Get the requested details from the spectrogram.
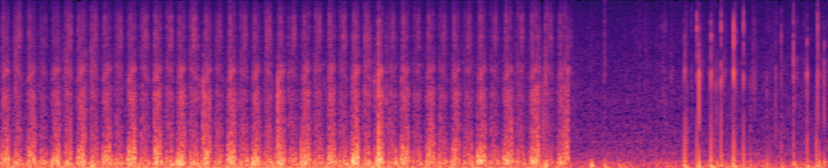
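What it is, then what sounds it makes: Bar of soap scratched with fingernails. A white solid bar of soap held in the hand is scratched with long fingernails, producing rapid, steady, low, dull scraping strokes at about four per second. After roughly five and a half seconds the scratching thins out into quieter, sparser strokes with a few sharper, brighter scrapes near the end.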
